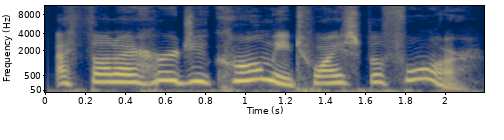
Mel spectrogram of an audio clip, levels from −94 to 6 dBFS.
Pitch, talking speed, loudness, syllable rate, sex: 280 Hz, 245 wpm, -15 LUFS, 5.8 syllables/s, female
